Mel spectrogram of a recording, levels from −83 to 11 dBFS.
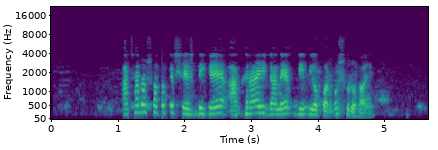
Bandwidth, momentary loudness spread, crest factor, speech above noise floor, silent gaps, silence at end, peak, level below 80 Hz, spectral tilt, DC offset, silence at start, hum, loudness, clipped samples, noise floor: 6.8 kHz; 7 LU; 16 dB; 37 dB; none; 0.1 s; -2 dBFS; -60 dBFS; -8 dB/octave; under 0.1%; 1.1 s; none; -16 LUFS; under 0.1%; -53 dBFS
